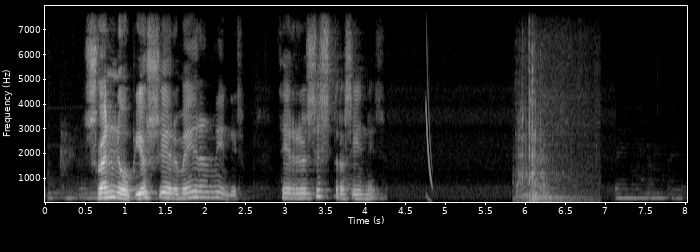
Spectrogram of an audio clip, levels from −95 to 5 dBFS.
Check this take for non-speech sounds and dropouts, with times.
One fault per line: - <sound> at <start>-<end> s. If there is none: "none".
- chirp at 4.8-4.8 s
- thud at 5.8-7.0 s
